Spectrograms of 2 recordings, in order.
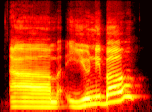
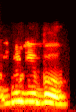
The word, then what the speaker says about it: Uniboo: Unibo, I'm going to bring you up. Did I pronounce that correctly? It's Boo. Wait, say again? Uniboo.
